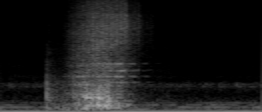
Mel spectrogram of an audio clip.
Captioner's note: door whooshes shut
